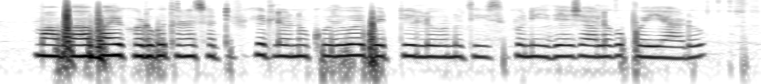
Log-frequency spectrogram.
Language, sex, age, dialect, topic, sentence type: Telugu, female, 25-30, Central/Coastal, banking, statement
